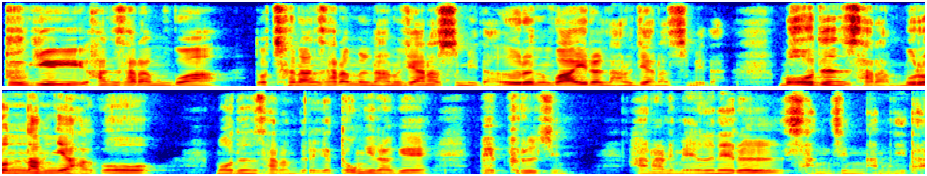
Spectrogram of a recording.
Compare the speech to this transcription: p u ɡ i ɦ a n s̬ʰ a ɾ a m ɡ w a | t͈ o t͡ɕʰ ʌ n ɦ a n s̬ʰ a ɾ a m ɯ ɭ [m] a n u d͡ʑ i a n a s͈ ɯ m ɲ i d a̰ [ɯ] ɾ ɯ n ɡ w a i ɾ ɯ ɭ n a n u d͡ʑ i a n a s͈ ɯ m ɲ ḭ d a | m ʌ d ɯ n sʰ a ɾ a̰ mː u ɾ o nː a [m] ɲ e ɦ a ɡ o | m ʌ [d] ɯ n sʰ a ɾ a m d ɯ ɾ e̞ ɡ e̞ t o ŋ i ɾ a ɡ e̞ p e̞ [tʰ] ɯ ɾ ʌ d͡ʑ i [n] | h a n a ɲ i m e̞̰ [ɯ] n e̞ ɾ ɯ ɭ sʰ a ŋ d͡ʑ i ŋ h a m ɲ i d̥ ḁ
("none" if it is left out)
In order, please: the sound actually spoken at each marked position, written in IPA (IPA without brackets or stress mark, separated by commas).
n, ɯ, m, d, pʰ, n, ɯ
